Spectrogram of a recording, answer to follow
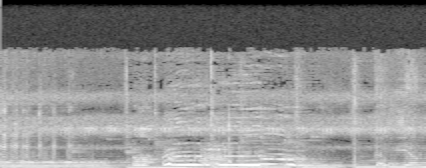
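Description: A rooster crowing once, starting about a second in and lasting around two seconds, over background music.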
